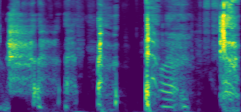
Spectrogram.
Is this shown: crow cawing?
no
